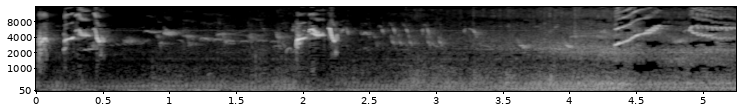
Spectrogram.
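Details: Oriental magpie-robin in morning song, a lure track meant to provoke another bird to sing its whole repertoire; sharp high chip phrases early, then quieter hiss and a rising whistled flourish near the end.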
